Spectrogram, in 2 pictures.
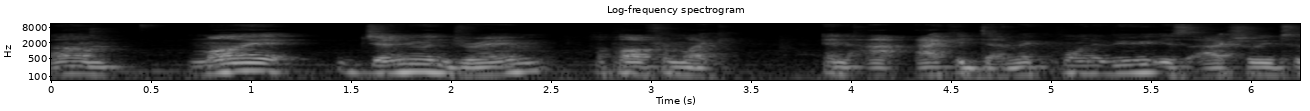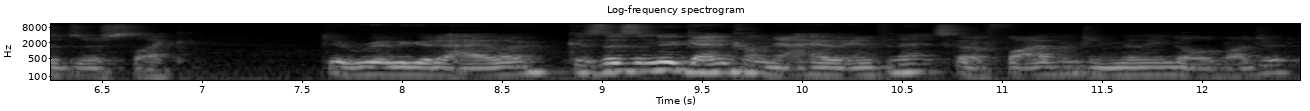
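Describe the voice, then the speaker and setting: Over audible room echo, a man with an Australian accent speaks fairly quickly at a medium pitch, with ordinary pitch variation. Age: 20s. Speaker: podcast co-host. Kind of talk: casual chat.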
